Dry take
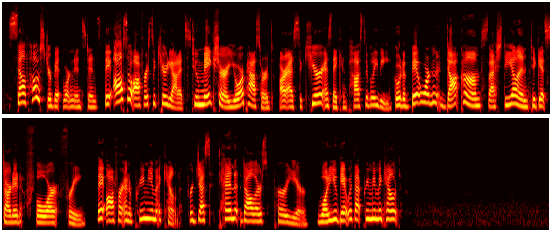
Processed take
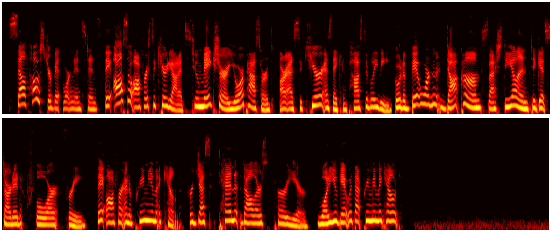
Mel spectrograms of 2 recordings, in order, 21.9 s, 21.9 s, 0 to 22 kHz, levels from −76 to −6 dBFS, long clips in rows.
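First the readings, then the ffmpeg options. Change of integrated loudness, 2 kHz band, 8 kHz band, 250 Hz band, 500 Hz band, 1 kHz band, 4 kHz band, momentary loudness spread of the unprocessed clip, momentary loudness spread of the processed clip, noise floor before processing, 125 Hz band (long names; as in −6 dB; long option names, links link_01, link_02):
−4.5 dB, −8.0 dB, −7.0 dB, 0.0 dB, −10.5 dB, −9.5 dB, −7.5 dB, 10 LU, 9 LU, −66 dBFS, +12.0 dB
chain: -af "asubboost=boost=10.5:cutoff=180,afreqshift=-55,volume=-7dB"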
